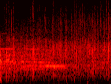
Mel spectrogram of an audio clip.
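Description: Audience applauding, a dense patter of hand claps that slowly fades.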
